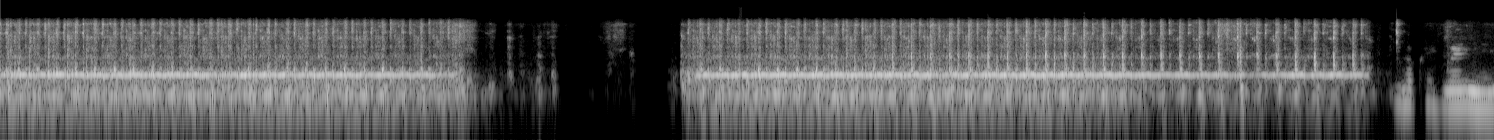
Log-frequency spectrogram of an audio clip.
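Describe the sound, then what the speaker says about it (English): A sewing machine runs back and forth in steady back-stitching bursts, a rapid mechanical hum that stops briefly in the middle and ends in a short pause, loud and close. "I'm gonna back stitch to get that right"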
